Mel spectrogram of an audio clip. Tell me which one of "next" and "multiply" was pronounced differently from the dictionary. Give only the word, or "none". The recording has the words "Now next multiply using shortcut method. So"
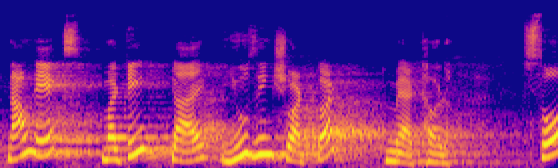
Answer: multiply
